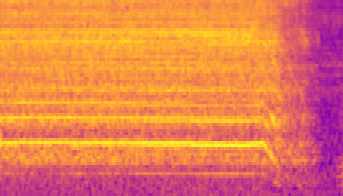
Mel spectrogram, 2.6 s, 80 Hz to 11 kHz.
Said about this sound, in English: I'm going to come down, make a cut on this side, it's 2/3 of the way through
